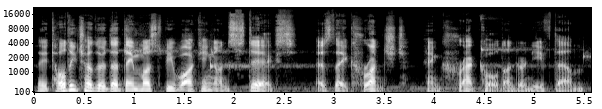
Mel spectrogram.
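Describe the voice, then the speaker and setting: A man's voice: low-pitched, sing-song, moderate pace, a bit bright, slight background noise. A man reading a scripted horror story as a dramatic narrator, with music behind him. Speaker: fan fiction narrator. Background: background music.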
